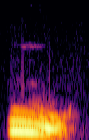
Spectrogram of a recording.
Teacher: long high back rounded vowel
